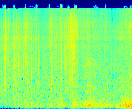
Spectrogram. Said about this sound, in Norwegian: Det plaskregner og blåser, og hun har ikke lyst til å bli våt.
